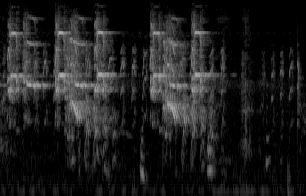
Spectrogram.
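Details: Grey francolin, used in trapping wild partridges with a pet decoy, gives loud grating squawked phrases in quick succession, each a harsh rising-falling burst, with faint rustling between.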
